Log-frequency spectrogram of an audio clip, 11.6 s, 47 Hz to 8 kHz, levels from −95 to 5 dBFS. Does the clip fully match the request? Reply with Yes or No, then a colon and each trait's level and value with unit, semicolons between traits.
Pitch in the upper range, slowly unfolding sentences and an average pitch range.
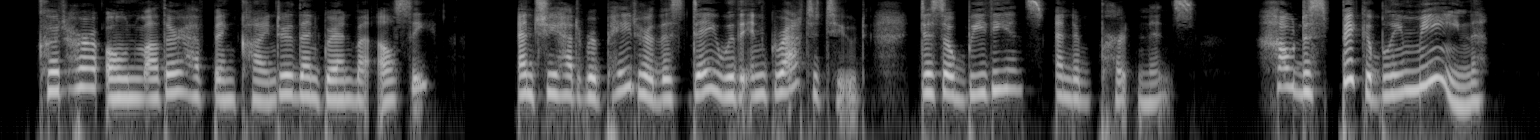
Yes: very high, 250 Hz; slow, 130 wpm; average, 4.0 semitones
